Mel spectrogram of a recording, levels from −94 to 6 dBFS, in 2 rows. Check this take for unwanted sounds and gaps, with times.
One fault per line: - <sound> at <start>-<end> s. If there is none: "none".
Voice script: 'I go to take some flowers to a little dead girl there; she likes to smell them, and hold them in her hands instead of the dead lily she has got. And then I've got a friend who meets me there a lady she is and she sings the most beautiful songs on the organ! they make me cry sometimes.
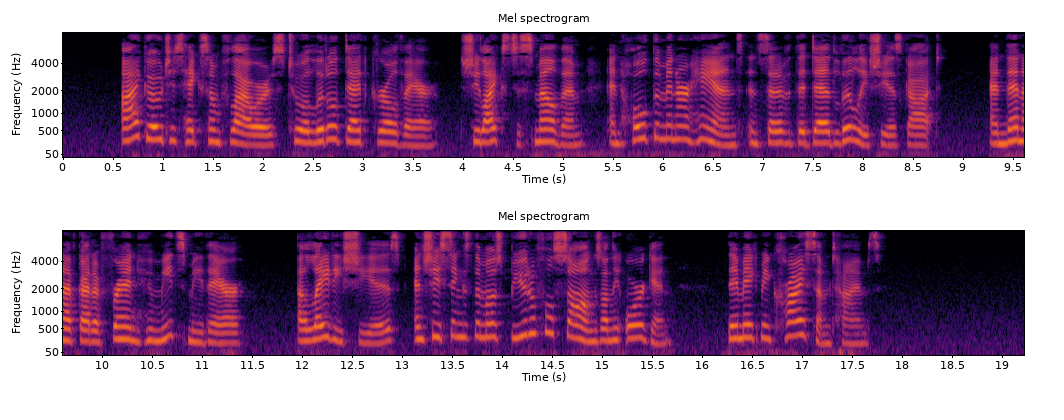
none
